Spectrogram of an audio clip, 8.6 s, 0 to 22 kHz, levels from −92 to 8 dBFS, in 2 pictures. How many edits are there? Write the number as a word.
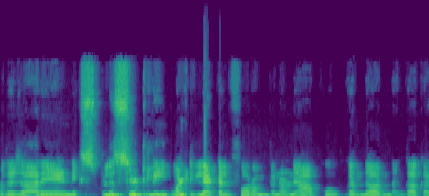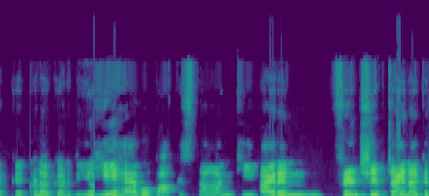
one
